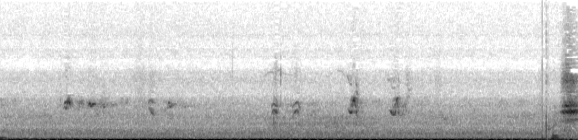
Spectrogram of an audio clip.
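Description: Wind buffeting the microphone outdoors: a loud, choppy low rumble that swells about a second in and eases off toward the end. A few short, high bird chirps sound over it.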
